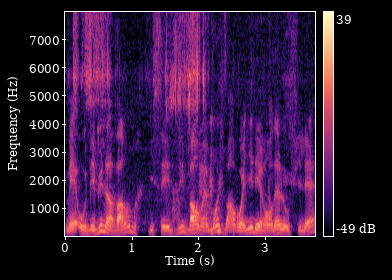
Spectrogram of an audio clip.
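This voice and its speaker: With noticeable background noise behind him, a man speaks at a moderate pace in a medium pitch. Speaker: hockey analyst. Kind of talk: casual chat.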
